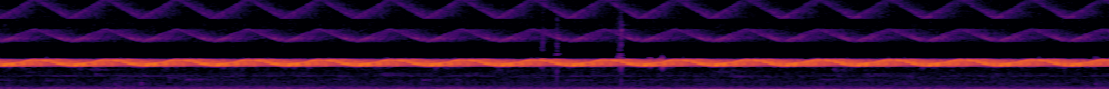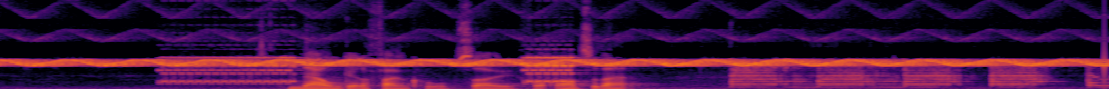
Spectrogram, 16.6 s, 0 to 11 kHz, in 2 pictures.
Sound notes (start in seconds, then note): 9.4 phone rings; 13.7 alarm sounds through phone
